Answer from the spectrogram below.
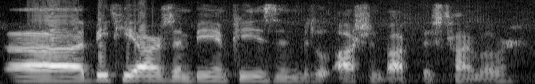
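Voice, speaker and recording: A man's voice: mid-range voice, steady tone, moderate pace, dark tone, highs cut off. A man playing a military simulation game, giving terse tactical reports over voice comms.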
